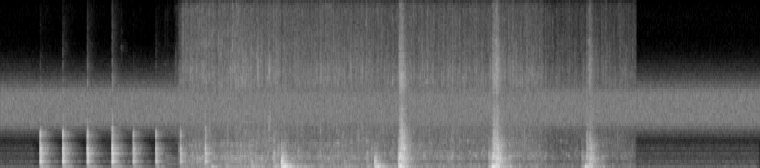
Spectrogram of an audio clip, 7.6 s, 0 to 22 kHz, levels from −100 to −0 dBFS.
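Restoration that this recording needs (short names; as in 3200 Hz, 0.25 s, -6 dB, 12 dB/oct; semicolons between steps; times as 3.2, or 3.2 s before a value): noise print and reduce 28 dB; inverse comb 0.931 s -6.5 dB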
